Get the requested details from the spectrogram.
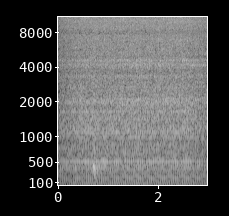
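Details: Toro Recycler with Kohler 6.75 engine after carburetor clean, which before would start, run about five seconds and stall: steady, even single-cylinder buzz with no hunting or stalling; runs normally, ready for another season.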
